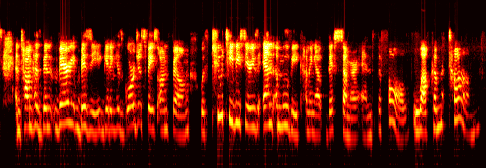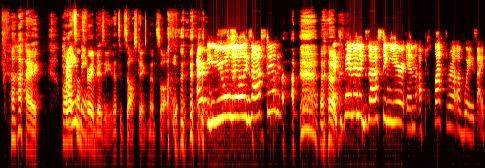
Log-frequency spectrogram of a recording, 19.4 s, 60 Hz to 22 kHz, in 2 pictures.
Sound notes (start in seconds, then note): 9.8 chuckles; 12.9 laughs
